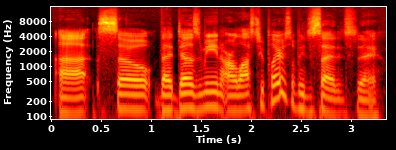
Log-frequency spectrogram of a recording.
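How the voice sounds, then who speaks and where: A man's voice: medium pitch, fairly bright tone, no room sound. A man casting a live esports match, playful and joking between play-by-play calls. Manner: playful, quick jokes. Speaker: esports commentator.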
